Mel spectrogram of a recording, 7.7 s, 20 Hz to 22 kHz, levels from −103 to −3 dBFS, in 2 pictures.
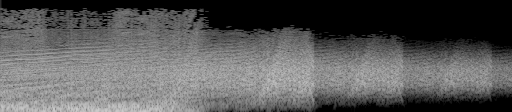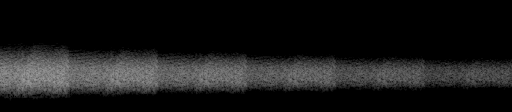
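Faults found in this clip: No faults found in the signal path; audio reaches the output with no dropouts, clipping, timing faults or level problems detected.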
